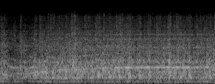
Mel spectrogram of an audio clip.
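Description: Electric sewing machine running continuously, its needle stitching through layers of felt, with a steady motor whine coming in about a second in.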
